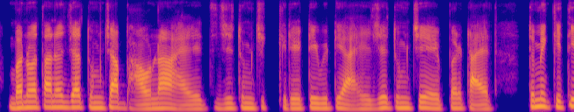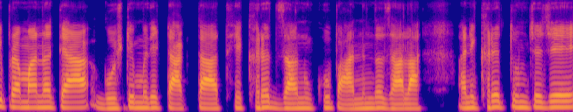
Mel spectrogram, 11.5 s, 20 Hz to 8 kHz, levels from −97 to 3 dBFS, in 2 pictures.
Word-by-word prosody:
बनवताना 155 +2 +3
ज्या 155 - +6
तुमच्या 140 +1 +2
भावना 120 +4 +1
आहेत, 115 +2 -4
जी 130 +2 -4
तुमची 135 +1 -3
क्रिएटिव्हिटी 130 +1 -3
आहे, 115 +2 -6
जे 145 - 0
तुमचे 140 0 -1
एफर्ट 130 +3 -5
आहेत. 110 +1 +1 0.4
तुम्ही 180 +1 +3
किती 160 +3 0
प्रमाणे 150 0 +4
त्या 145 -1 +5 0.3
गोष्टींमध्ये 140 +2 -1
टाकतात 125 +1 +3
हे 140 - -1
खरंच 150 +1 -1
जाणून 135 0 +2
खूप 145 -1 -3
आनंद 130 +4 0
झाला 125 -1 +3 0.5
आणि 145 +1 +2
खरंच 155 0 0
तुमचे 155 -1 0
जे 155 +2 +2
135 Hz, 150 wpm, -23 LUFS, 125-150 Hz, 0.5 s, ज्या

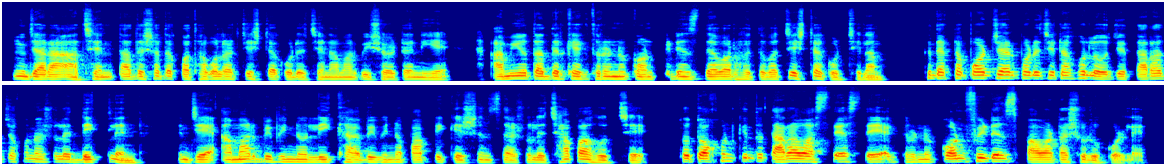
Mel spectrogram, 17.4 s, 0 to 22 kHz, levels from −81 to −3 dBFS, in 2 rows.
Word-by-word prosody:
উ - - +3
যারা 115 -1 +4
আছেন, 105 +2 -2
তাদের 120 0 0
সাথে 130 - -1
কথা 115 +1 -2
বলার 120 -2 0
চেষ্টা 115 -1 -3
করেছেন 110 -1 -2
আমার 105 0 -3
বিষয়টা 105 0 -2
নিয়ে। 100 0 -2 0.4
আমিও 140 +3 +3
তাদেরকে 125 -1 +1
এক - - -8
ধরনের 120 -1 +1
কনফিডেন্স 115 +1 -1
দেওয়ার 115 -1 +3
হয়তো 110 - -5
বা 110 - 0
চেষ্টা 135 -1 +1
করছিলাম। 95 -2 -3 0.3
কিন্তু - - 0
একটা - - -1
পর্যায়ের 155 0 +3
পরে 155 -1 +3
যেটা 150 0 0
হলো 160 -4 +3
যে 125 - +2
তারা 120 +3 +2
যখন 145 +1 -6
আসলে 130 0 -1
দেখলেন, 120 -5 +1 0.5
যে 120 - +5 0.2
আমার 130 +3 +2
বিভিন্ন 130 -1 -1 0.2
লিখা, 120 0 0
বিভিন্ন 115 0 -2
publications 110 -1 -3
এ - - 0
আসলে 110 +1 -1
ছাপা 135 0 +3
হচ্ছে। 100 -1 -1 0.3
তো - - +1
তখন 155 +4 +4
কিন্তু 165 0 -2
তারাও 140 +4 +7
আস্তে, 130 - -4
আস্তে 125 - -2
এক 130 - -7
ধরনের 120 0 -4
Confidence 150 +2 +4
পাওয়াটা 115 0 +3
শুরু 105 -5 0
করলেন। - - -3
120 Hz, 190 wpm, -23 LUFS, 110-135 Hz, 0.5 s, তারাও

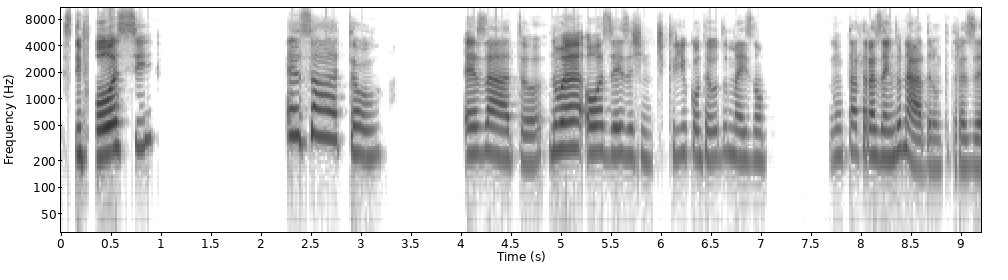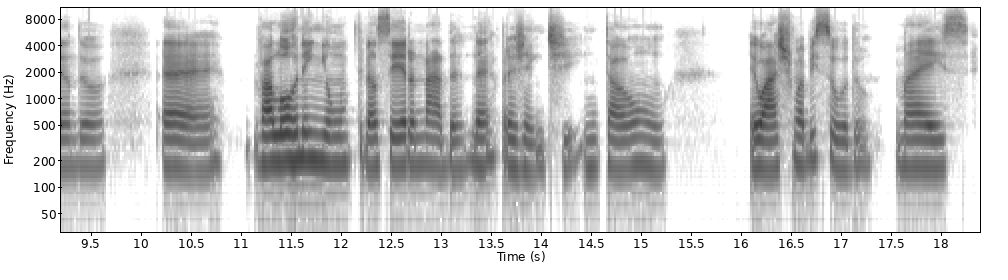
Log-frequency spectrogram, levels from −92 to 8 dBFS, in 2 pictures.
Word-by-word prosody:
Se 235 - 0
fosse 270 +7 +7 1.3
Exato. 345 - -1 0.8
Exato. 220 -5 -1
Não 255 +1 -1
é 275 0 +8
ou 245 +1 +2
às 255 -2 -4
vezes 235 0 -4
a - - -7
gente 215 -3 -8
cria 240 -1 -7
o - - -23
conteúdo, 225 0 -8
mas 215 -3 -6
não 205 -1 -11 0.6
não 225 +2 -14
tá 245 +2 -6
trazendo 230 0 0
nada, 180 -9 0
não 175 - -12
tá - - -27
trazendo 175 -1 -8 0.8
eh, 170 +1 -1 0.3
valor 195 +2 +5
nenhum 195 -3 -1
financeiro, 180 +1 +1
nada, 175 -2 -4
né, 185 +2 -4
pra 175 -1 -4
gente. 165 - -3
Então 170 0 -6 0.9
eu 170 +1 +3
acho 165 +3 +4
um - - -2
absurdo. 180 -3 -2 0.2
Mas 170 0 -2
195 Hz, 120 wpm, -25 LUFS, 175-235 Hz, 1.3 s, é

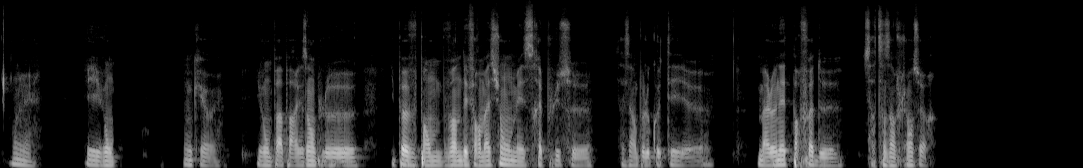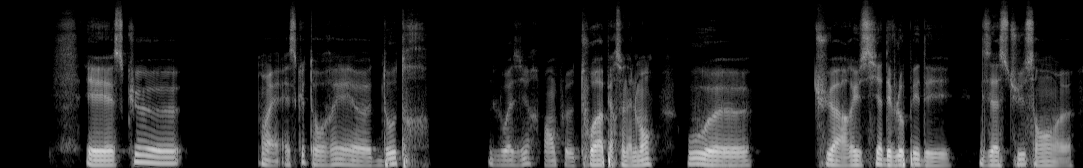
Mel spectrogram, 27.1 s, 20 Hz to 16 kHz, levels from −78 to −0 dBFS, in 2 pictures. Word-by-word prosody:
Ouais 100 -8 -5 0.7
et 100 - -2
ils - - -1
vont 90 0 +1 0.9
OK, 100 -1 -6
ouais. 85 -3 -8 0.4
Ils 95 - -6
vont 90 -1 -1
pas, 95 +1 0
par 90 -2 -2
exemple, 95 0 0
heu, 90 -1 0 0.4
ils - - -12
peuvent, 90 -2 +3
par - - +3
exemple, 90 -1 -4
vendre 95 +1 +3
des 95 - +5
formations, 95 +4 +1
mais 90 -3 0
ce 85 - -3
serait - - -2
plus, 95 -1 -8
heu, 85 0 -6 0.3
ça - - -15
c'est - - -7
un - - -5
peu - - -4
le - - 0
côté, 95 -2 -6
heu, 90 +1 -10 0.7
malhonnête 95 +2 +3
parfois - - +1
de 85 -2 -4 0.3
certains - - -4
influenceurs. 95 -1 -4 2.9
Et 100 0 +7
est-ce 100 - 0
que, 140 -5 +2 1.0
heu - - +1
ouais, 90 -2 -1
est-ce 100 0 -5
que 155 - -4
tu - - -6
aurais, 105 +2 -1
heu, 90 -3 0
d'autres 110 +8 -2 0.7
loisirs, 100 +5 -6
par 95 -1 -4
exemple, 95 -2 -6
toi, 100 +2 +4
personnellement, 100 +4 +2 0.4
où, 120 -2 +4
heu, 95 -1 +3 0.8
tu 105 - +1
as 90 -3 +3
réussi 100 +4 +3
à - - +6
développer 100 +3 +4
des 85 -2 -3 0.3
des 95 - -2
astuces 95 +4 +1
en, 90 -2 -1
heu, 80 +1 -6
95 Hz, 140 wpm, -24 LUFS, 90-100 Hz, 2.9 s, Et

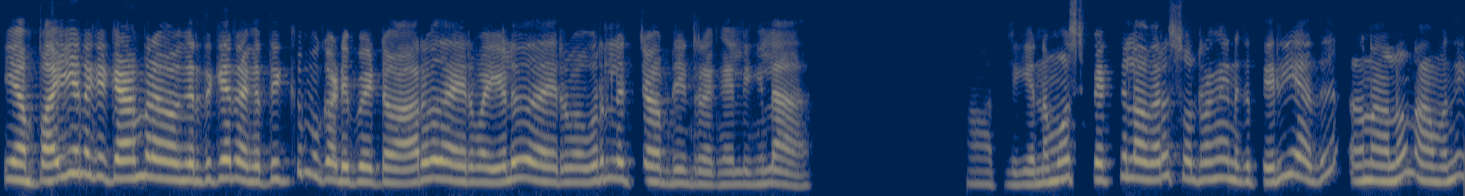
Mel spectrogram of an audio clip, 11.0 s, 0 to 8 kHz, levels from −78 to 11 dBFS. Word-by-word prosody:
என் 240 -3 +4
பையனுக்கு 310 +6 +5
கேமரா 285 +2 +6
வாங்குறதுக்கே 255 +1 +3
நாங்க 235 -2 +2
திக்குமுக்காடி 265 -2 -1
போய்ட்டோம். 220 -2 0
₹60,000 230 -4 +1
₹700,000 230 -4 -1
₹1,00,000 260 -3 -1
அப்டின்றாங்க 195 -3 -7
இல்லைங்களா? 195 +1 -4 1.5
அதுல 185 0 -17
என்னமோ 215 +6 -2
ஸ்பெக்குல்லா 270 +2 -2
வேற 260 - 0
சொல்றாங்க. 265 +1 -3
எனக்கு 230 -2 -5
தெரியாது. 275 0 -3 0.2
ஆனாலும், 250 +6 -1
நான் 235 -2 -2
வந்து 275 +7 -5
245 Hz, 120 wpm, -22 LUFS, 225-270 Hz, 1.5 s, கேமரா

